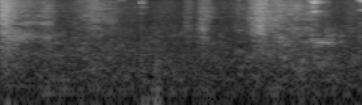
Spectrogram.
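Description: Soft rustling of a silk saree as it is unfolded and spread open by hand, with a brief swell of rustle at the start and another near the end.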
